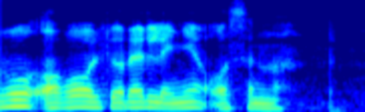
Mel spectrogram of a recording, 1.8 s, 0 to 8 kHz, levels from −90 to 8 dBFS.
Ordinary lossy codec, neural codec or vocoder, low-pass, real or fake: none; codec, 16 kHz, 4 kbps, FunCodec, trained on LibriTTS, 50 frames a second; none; fake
